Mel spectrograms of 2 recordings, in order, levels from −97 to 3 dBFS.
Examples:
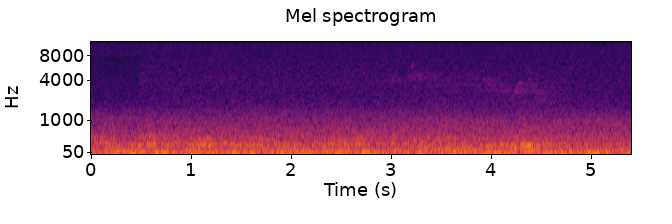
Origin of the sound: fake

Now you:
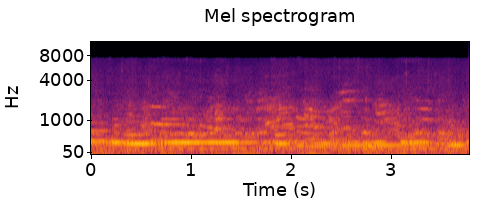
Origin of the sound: fake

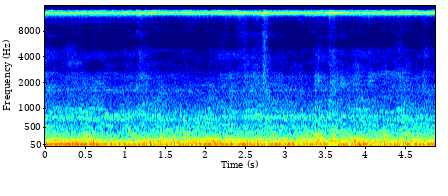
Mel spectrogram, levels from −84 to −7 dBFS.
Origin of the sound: fake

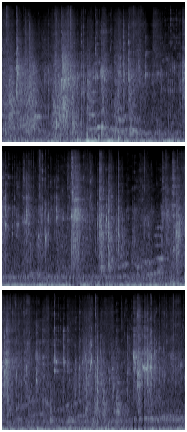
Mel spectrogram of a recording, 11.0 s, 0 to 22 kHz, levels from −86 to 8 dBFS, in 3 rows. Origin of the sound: fake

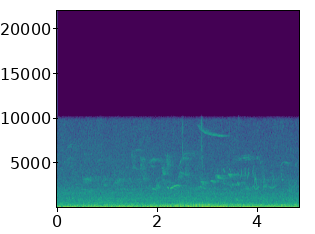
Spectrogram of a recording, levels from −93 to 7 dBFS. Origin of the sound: real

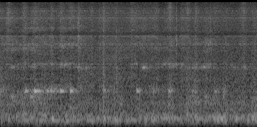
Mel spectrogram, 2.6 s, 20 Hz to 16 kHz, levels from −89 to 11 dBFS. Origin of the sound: fake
